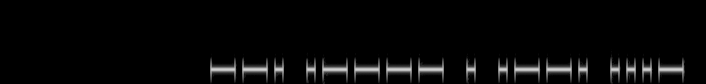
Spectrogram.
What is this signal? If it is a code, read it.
Morse code, heard as a keyed tone, about 15 wpm, 700 Hz. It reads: G1EPV
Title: DXCC-100 Call Signs - 5 Characters - Repeated 2x - 15wpm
